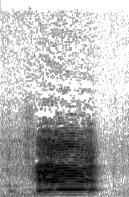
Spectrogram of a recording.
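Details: Friesian cross cattle at a dairy farm in Bhangura, Pabna, Bangladesh, where a second-calving cow is kept with her heifer calf; one steady, level, harmonic-rich moo lasting almost a second, rising and ending cleanly, over faint low background murmur.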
